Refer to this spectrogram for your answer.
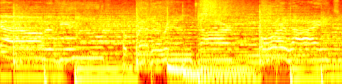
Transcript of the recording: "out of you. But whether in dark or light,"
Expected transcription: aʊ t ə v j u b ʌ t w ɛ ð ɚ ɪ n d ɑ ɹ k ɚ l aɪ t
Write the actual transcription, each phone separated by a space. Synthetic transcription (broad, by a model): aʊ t ə v j u b ʌ t w ɛ ð ɚ ɪ n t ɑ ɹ ɚ l aɪ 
